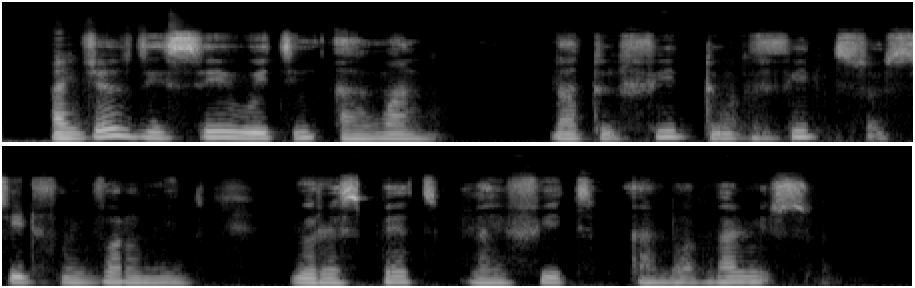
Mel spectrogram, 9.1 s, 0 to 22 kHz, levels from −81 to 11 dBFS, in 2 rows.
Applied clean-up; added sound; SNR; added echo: neural mask model DeepFilterNet 3.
